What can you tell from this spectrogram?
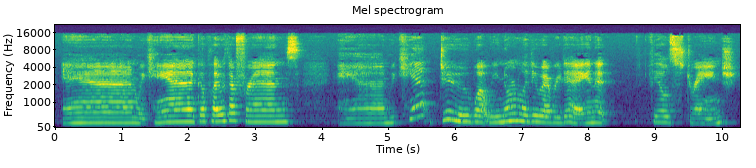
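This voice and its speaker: A woman with a medium-pitched voice, sounding roomy, reads a storybook aloud to young children as their teacher. She explains things simply and checks in with them through questions.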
